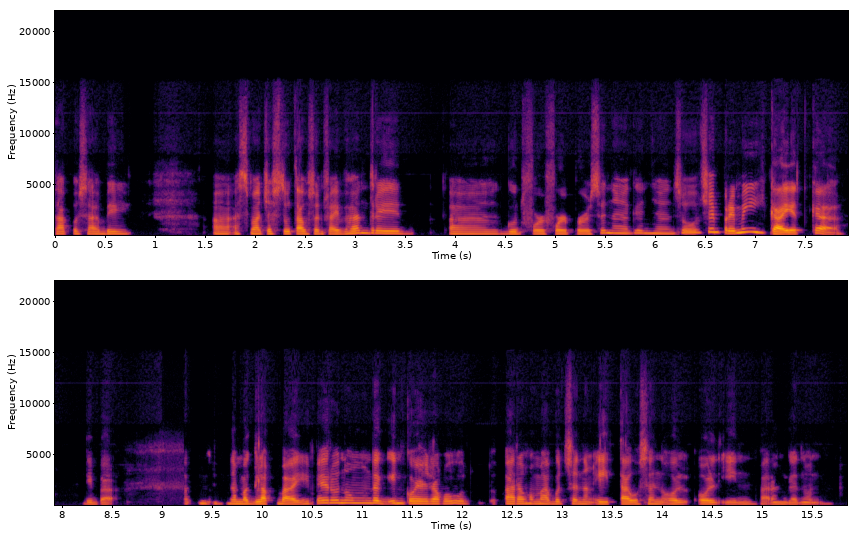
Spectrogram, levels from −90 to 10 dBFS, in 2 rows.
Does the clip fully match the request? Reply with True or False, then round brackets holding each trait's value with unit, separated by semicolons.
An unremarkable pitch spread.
True (4.0 semitones)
